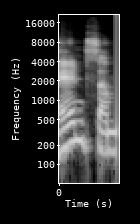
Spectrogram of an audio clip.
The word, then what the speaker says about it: handsome: په دې handsome کې دا ډي سایلنټ ده نه تلفظ کېږي. handsome نه ویل کېږي. تلفظ یې ده handsome.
